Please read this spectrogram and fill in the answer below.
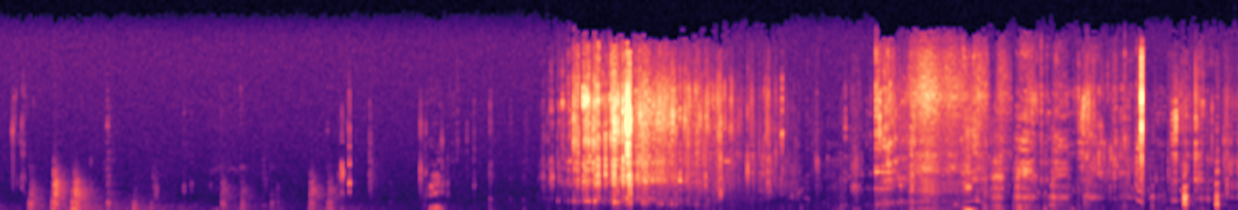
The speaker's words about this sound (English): Here, actually. Let's crunch together. I'll synchronize my eating with you.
